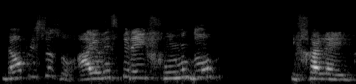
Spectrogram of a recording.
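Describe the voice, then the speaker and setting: High-voiced Brazilian woman telling a lively story. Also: measured pace, slight background noise, low-quality recording. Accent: Brazilian Portuguese. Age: 50s. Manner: animated storyteller who acts out the dialogue. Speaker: guest. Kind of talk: casual interview chat.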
